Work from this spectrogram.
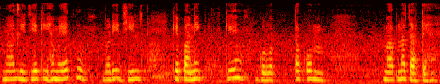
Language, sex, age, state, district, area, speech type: Hindi, female, 60+, Uttar Pradesh, Ayodhya, urban, read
